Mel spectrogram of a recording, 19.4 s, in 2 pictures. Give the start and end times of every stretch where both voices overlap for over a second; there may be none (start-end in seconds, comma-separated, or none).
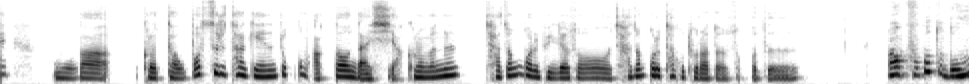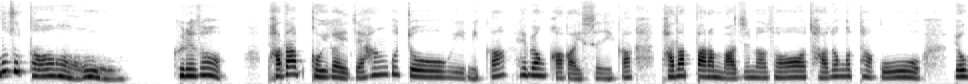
none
